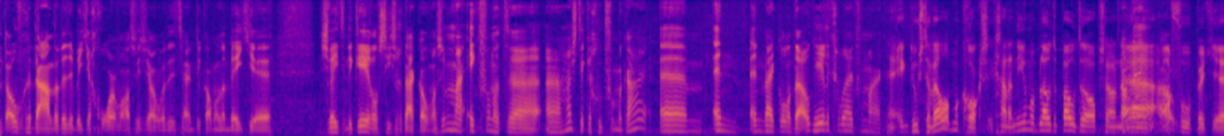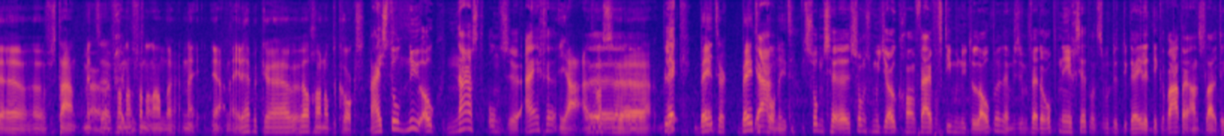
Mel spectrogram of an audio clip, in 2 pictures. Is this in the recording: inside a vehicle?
yes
